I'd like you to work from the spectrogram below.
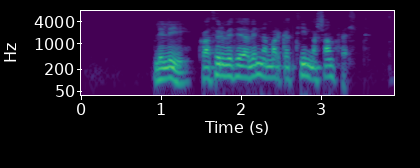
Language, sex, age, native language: Icelandic, male, 50-59, Icelandic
